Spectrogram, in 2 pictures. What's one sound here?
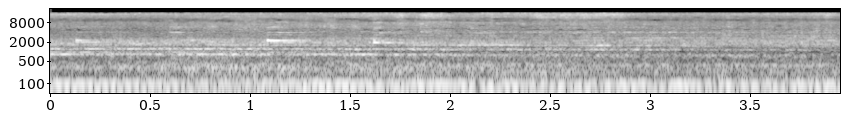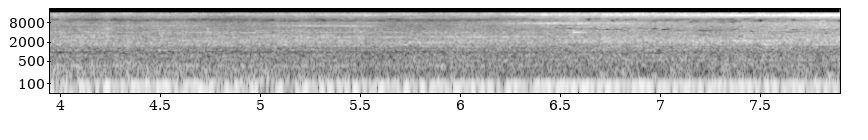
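Freight cars clatter and squeal on the rails as they roll past.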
